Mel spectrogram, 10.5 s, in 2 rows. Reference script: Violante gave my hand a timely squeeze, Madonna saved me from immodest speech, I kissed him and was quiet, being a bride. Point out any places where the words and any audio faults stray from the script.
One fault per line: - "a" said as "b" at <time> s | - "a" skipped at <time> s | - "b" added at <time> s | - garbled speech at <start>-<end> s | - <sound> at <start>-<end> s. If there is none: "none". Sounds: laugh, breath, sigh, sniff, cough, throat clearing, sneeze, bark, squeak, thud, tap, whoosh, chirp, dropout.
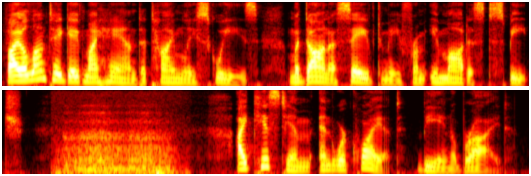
- breath at 5.8-7.2 s
- "was" said as "were" at 8.6 s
